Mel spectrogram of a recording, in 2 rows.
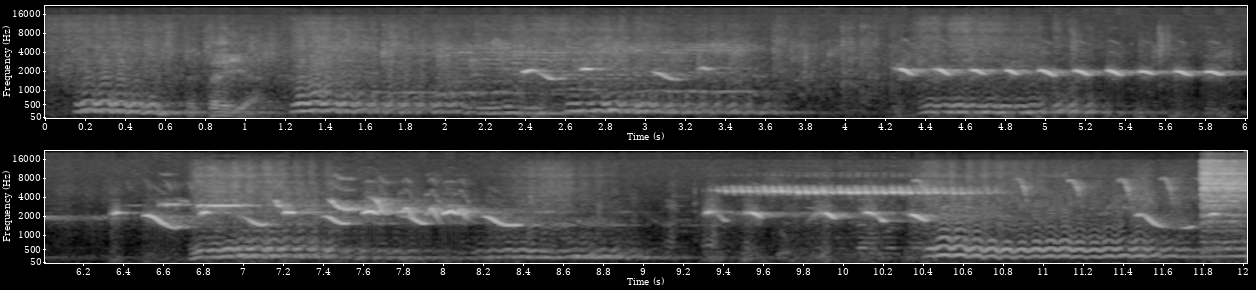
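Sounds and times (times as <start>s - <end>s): dove-like cooing: 1.3s - 3.7s, 6.7s - 9.4s, 10.1s - 11.8s
high whistled sliding notes: 11.6s - 12.0s.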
